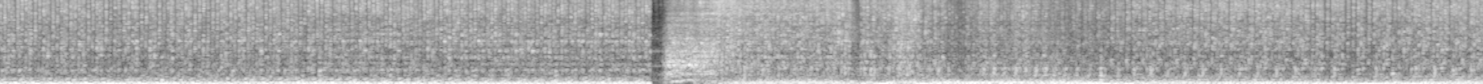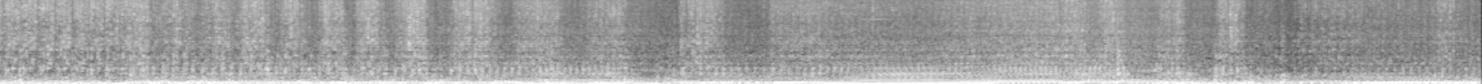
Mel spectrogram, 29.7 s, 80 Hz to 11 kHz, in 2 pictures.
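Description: V8 engine in a hot-rod chassis running on open headers, with a brief break about six and a half seconds in. In the second half its speed rises and falls as the carburetor is adjusted by hand.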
